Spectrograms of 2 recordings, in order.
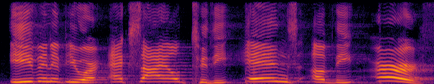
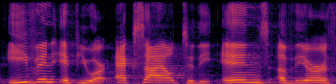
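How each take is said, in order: First: Impassioned preaching. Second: Raised, emphatic preacher's reading; scripture reading. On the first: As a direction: proclaim the verse at full force. Verse repeated for emphasis. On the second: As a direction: read the verse out with rising force. First reading of verse. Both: Acted.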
